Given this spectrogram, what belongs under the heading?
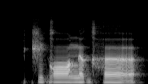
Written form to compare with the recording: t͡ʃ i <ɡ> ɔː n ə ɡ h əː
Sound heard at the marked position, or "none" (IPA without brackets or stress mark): ɡ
